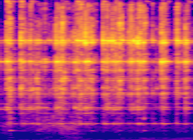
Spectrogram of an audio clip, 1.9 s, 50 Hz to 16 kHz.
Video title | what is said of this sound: Working On One Of The Iconic Mountain Bike Forks Of The 90's - The Switchblade | So there's something loose inside this arm.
